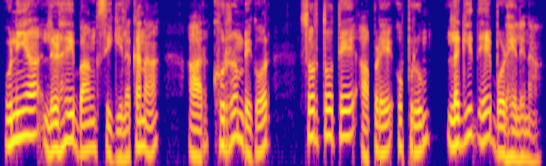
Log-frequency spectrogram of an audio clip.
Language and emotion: Santali, neutral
